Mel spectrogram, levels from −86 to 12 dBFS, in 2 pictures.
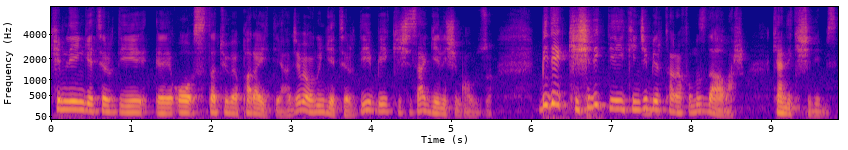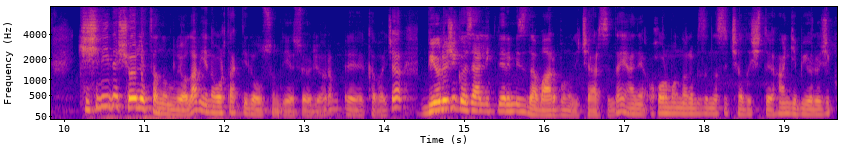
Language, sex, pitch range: Turkish, male, 105-160 Hz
